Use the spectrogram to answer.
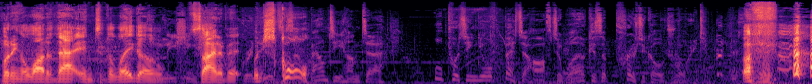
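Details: Adult male speaker; normal speech.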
